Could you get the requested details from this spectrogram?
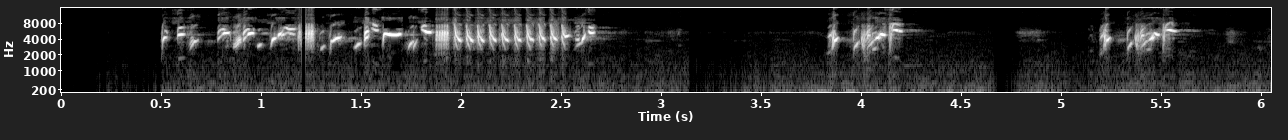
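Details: Wild European goldfinch singing: quick tinkling, twittering phrases of high notes, then a dense buzzy rattling trill lasting about a second, followed after a pause by two short twittered bursts. No other sounds.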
